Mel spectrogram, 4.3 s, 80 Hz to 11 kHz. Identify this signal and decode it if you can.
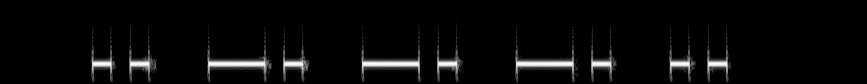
Morse code, heard as a keyed tone, about 13 wpm, 800 Hz. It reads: INNNI
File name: LEZIONI / 3 MWRO / 3 MW 12wpm 1633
